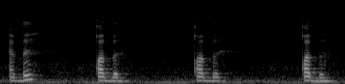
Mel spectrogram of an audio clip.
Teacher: कलकला होगा खूबसूरत बारीक से बा के ऊपर, दोनों होंठों के गीले हिस्से आपस में मिला के फ़ौरन से इसे जुदा कर लेंगे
